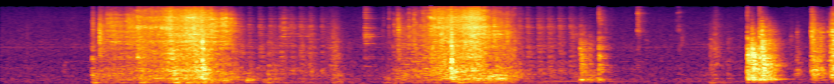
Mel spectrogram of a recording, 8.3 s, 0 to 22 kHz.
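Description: Silver Reed SK840 knitting machine carriage pushed across the needle bed twice, each pass a rattling whirr of about a second and a half as it knits a row. A shorter clatter follows near the end.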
